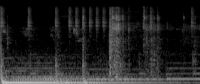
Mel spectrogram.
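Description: Background music: sustained notes over a strong bass note that comes in at the start.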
